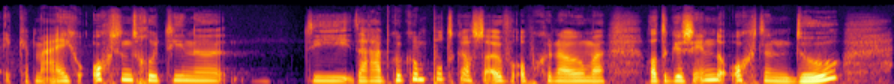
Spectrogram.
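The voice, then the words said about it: Brabant Dutch regional accent. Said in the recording (Dutch): “je hoort natuurlijk al waar ik ergens woon, omdat ik echt een Brabants accent heb”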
